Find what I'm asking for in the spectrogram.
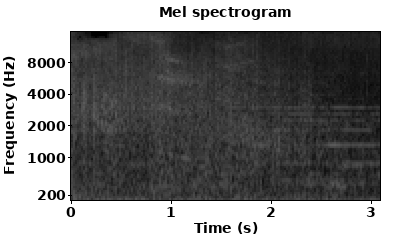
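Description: A loud, sustained rumbling explosion in the Underverse animation fills the whole stretch as a dense, continuous roar that fades slightly toward the end.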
